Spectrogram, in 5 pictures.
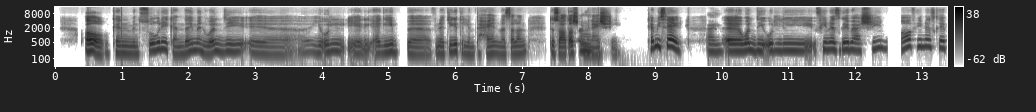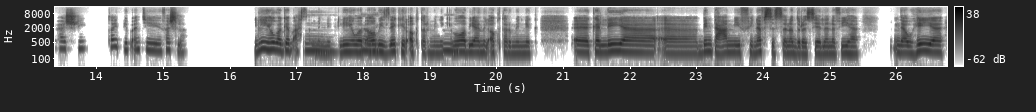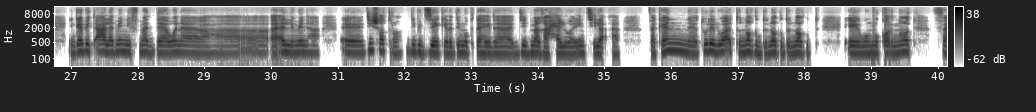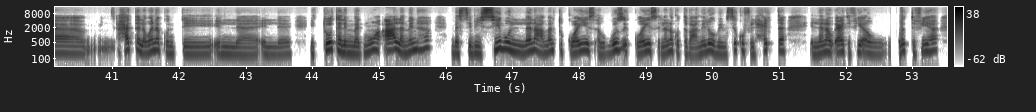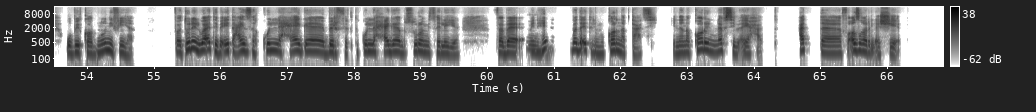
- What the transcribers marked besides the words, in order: tapping; distorted speech; in English: "الTotal"; in English: "perfect"
- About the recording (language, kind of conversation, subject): Arabic, advice, إزاي المقارنة بالناس بتقلّل ثقتي في نفسي وبتأثر على قدرتي أحقق أهدافي؟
